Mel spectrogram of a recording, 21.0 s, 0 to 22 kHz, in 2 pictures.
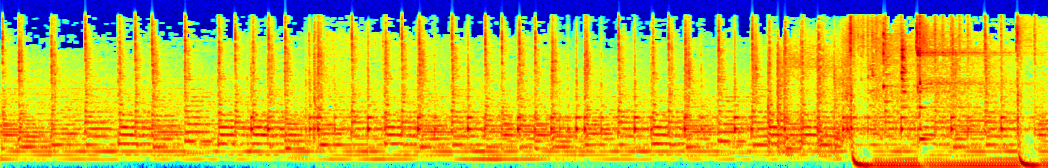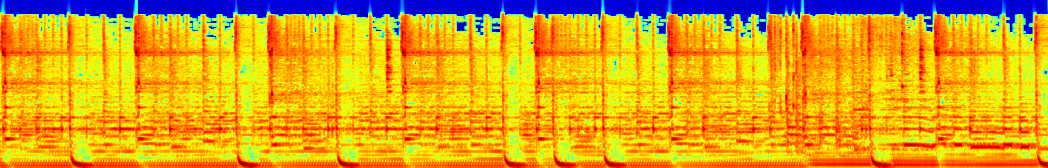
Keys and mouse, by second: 0.0-4.9 typing, 5.6 click, 7.9-15.7 typing, 16.7-19.6 typing, 20.8 click.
